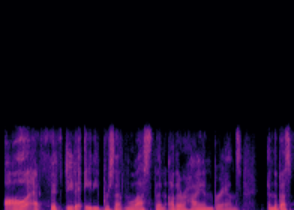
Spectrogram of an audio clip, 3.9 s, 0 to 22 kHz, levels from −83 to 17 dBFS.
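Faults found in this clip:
Opus voice compression, throughout. Symptom: plainly audible codec damage on the speech, with nothing above 8.7 kHz (wideband). Probable component: the Opus encoder in SILK mode, which fits roughly 12 kbps with 20 ms frames. Mechanism: linear-prediction coding with coarsely quantised excitation, plus band-limiting at that rate.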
